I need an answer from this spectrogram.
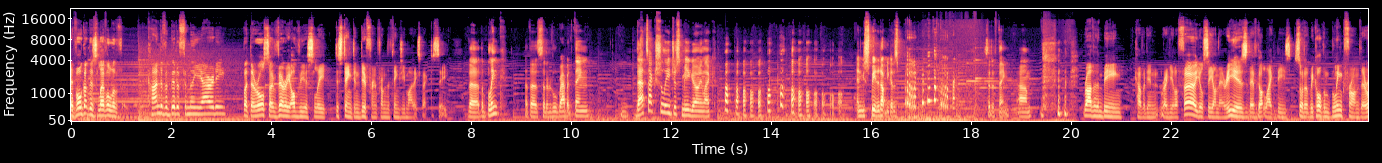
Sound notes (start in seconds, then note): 13.2 makes jovial humming sounds; 16.6 makes chirping sounds; 19.9 laughs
